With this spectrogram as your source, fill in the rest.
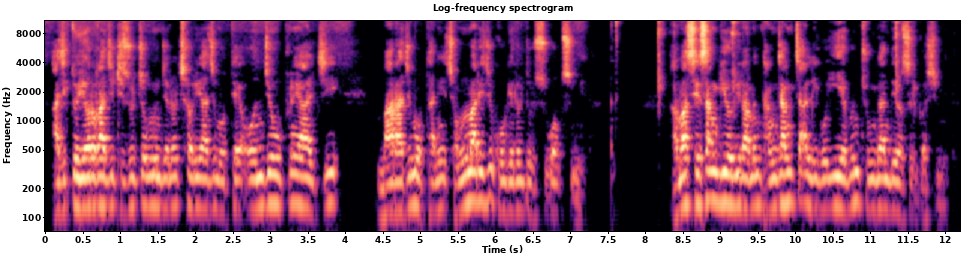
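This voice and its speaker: A middle-aged male pastor giving a calm, reflective devotional meditation, reading scripture aloud and then explaining it. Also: mid-range voice, creaky.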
